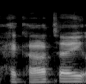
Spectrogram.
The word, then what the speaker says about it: Hekate: yeah so I mean I say hekar or gen generally sort of something that it similar intonation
